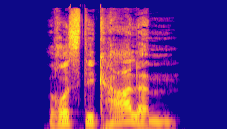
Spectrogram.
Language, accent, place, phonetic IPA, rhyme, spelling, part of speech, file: German, Germany, Berlin, [ʁʊstiˈkaːləm], -aːləm, rustikalem, adjective, De-rustikalem.ogg
- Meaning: strong dative masculine/neuter singular of rustikal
